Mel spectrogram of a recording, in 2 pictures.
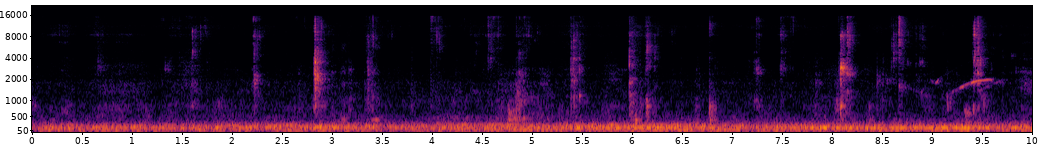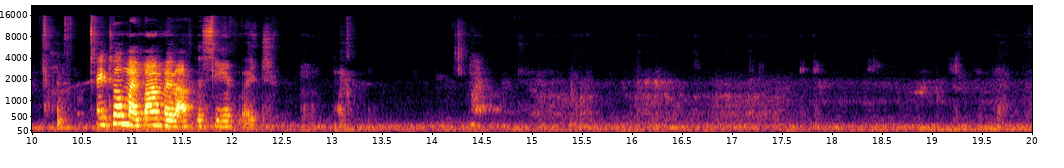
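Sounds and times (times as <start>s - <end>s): low steady room hum: 0.0s - 20.0s
person chewing: 0.6s - 10.6s.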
